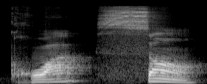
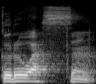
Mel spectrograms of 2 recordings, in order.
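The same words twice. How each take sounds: First: It is said with a French nasal ending. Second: It is said with a foreign, non-French ending. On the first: The speaker calls it right. "on a croix et sur la fin, on a ... la syllabe en" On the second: The speaker calls it wrong. "Ils disent croissant"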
